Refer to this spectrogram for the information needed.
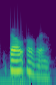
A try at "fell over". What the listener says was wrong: Good. That's really good.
